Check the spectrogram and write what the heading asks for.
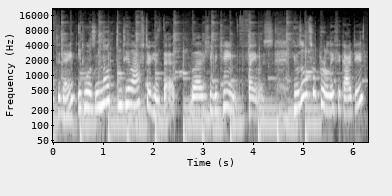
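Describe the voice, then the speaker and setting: Chatty young woman vlogger, music behind. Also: mid-range voice. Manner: chatty, laughs at herself. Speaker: fashion vlogger. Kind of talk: casual chat with read-out facts. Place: home, living room. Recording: music playing underneath.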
